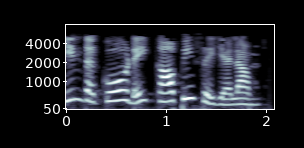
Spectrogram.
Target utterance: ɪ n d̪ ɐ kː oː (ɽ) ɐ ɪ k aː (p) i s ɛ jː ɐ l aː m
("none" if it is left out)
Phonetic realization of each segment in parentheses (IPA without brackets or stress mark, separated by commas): ɽ, p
